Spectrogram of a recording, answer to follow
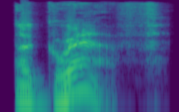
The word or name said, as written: agrafe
